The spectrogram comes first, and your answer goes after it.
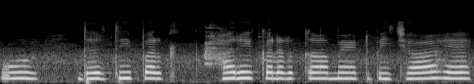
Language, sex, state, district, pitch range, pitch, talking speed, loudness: Hindi, male, Uttar Pradesh, Shamli, 265-280 Hz, 275 Hz, 115 wpm, -14 LUFS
